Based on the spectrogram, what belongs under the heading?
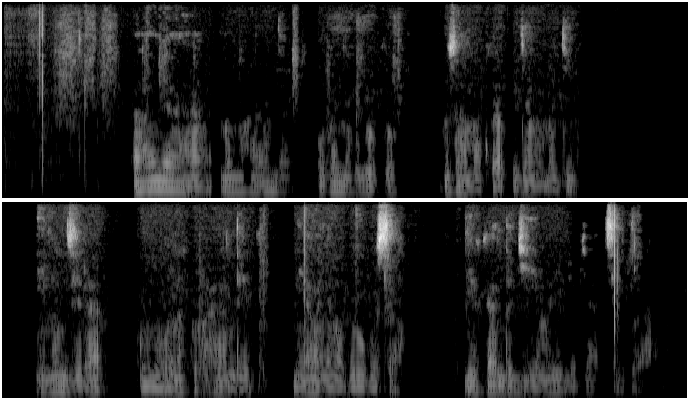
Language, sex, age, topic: Kinyarwanda, male, 18-24, government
